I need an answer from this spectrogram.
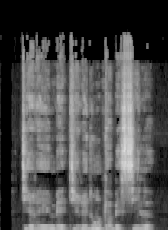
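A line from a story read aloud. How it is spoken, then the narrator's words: Exclamation. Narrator (French): s'écria Scott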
